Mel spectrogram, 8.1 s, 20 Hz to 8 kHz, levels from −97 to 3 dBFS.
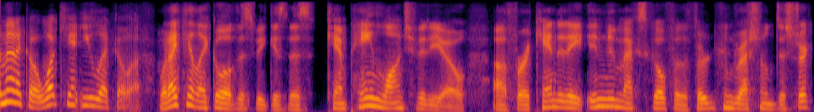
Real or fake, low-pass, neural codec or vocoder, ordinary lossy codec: fake; 7.2 kHz; autoencoder, 48 kHz, 32 numbers a frame, DAC-VAE, trained on Japanese speech; AAC, 32 kbps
